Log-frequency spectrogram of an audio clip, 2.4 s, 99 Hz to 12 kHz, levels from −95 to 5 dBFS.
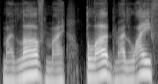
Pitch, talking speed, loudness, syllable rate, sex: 140 Hz, 150 wpm, -17 LUFS, 3.0 syllables/s, male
